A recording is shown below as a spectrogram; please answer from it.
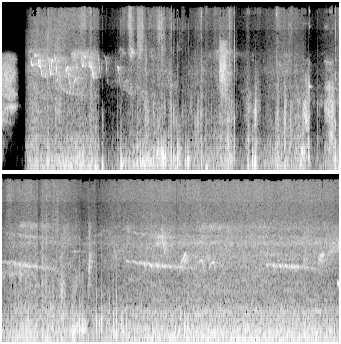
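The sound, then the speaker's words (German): Birds in India chirp and call continuously over a dense, noisy outdoor background, with bright high-pitched tweets scattered throughout and a few brief dips in the din. “Wir haben da Vögel gesehen, das ist unglaublich.”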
